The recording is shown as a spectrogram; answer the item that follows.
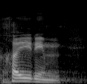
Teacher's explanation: یہاں تنوین کے بعد میم حروف یرملون کا آیا ہے تو یہاں پر ادغام بھی ہوگا غنہ بھی ہوگا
